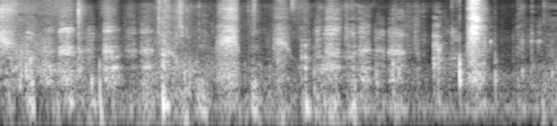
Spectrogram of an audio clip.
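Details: Dog indoors snorting and panting in rapid bursts of breathy noise, with a few short sharp huffs near the end.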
